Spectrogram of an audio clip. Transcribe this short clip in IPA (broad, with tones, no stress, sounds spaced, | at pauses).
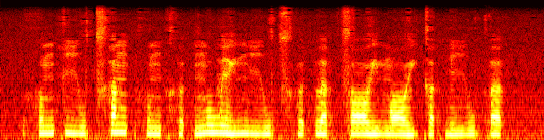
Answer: h ʊ˨˥ ŋ k iː˨˩ w t͡sʰ ɐ˥ ŋ pʰ ʊ˨ ŋ kʰ ɵ˨ t̚ ŋ o˧ w e˨˥ j ŋ iː˨˥ w t͡sʰ ɵ˨˥ t̚ l ɐ˨˥ k̚ s ɔː˧ j m ɔː˨ j k ɐ˨ k̚ l iː˨˥ w t̪ ɐ˥ k̚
